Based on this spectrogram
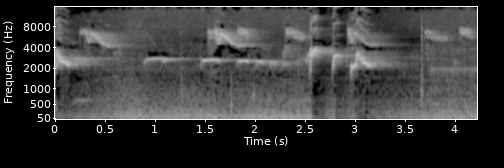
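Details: Japanese white-eye singing in the 'họa kép' style with 'líu thung' phrases on a cold 11 °C day: thin, high whistled notes sliding up and down, with quick twittering bursts in close succession and faint background hiss.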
